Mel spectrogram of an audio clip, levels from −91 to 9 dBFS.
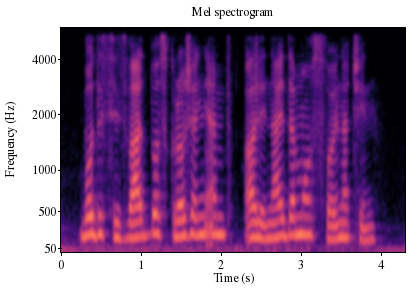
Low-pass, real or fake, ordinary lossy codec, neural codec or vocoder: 5.4 kHz; fake; Opus, 64 kbps; codec, 16 kHz, 2 kbps, FunCodec, trained on Chinese and English, 25 frames a second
